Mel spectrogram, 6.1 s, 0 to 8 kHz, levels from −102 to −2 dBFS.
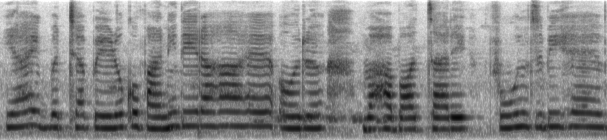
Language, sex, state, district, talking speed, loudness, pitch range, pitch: Hindi, male, Maharashtra, Gondia, 160 wpm, -16 LUFS, 255-295 Hz, 275 Hz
